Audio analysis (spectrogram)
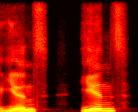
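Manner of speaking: "yins" drawn out as one syllable, YINZ; imitated East Tennessee "yins"; East Tennessee dialect. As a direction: say "yins" like a puzzling dialect word. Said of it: "happens East Tennessee too".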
